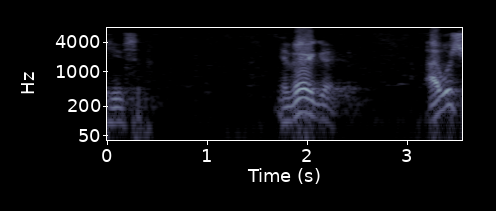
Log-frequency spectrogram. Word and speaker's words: Yusuf: My name is Yousef. Do you say Yousef? You said Yousef. Yeah. Very good. I wish you teach my wife. She keeps mispronouncing it. She calls me useless.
